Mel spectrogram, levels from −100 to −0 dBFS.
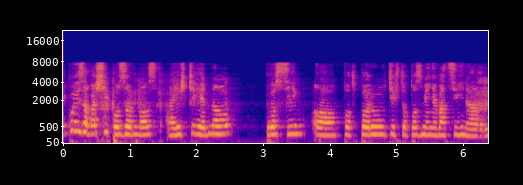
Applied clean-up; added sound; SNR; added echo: neural mask model DeepFilterNet 3.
